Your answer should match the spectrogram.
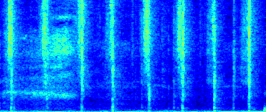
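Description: Tarot cards being shuffled by hand: a quick, even run of card clicks, about seven a second.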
